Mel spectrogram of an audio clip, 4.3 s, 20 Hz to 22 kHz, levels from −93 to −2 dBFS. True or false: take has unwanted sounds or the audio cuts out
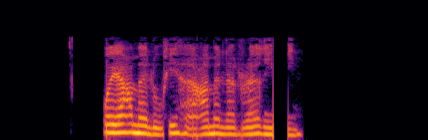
true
